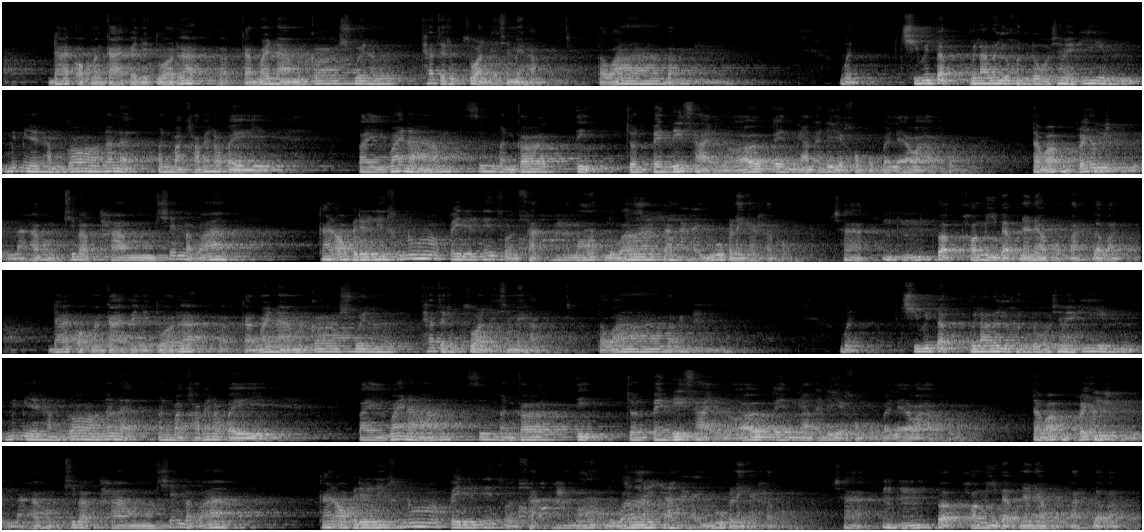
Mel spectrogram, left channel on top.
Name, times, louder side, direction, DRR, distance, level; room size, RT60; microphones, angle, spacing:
voice 1, 0.5-5.4 6.0-6.8 8.4-8.6 9.0-14.4 15.0-17.4 17.6-21.1 21.7-22.5 22.9-25.1 26.0-30.8 31.2-31.5 32.2-34.0, left 1 dB, 15° left, 2 dB, 0.4 m, -23 dB
voice 2, 6.7-7.4 22.3-23.0 28.0-28.5 29.0-29.6 31.6-32.2, right 1 dB, 40° right, 3 dB, 0.5 m, -30 dB
11.0 x 3.8 x 4.3 m, 2.3 s
head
